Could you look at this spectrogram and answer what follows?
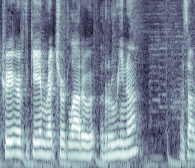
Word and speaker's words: La Ruina: The creator of the game, Richard La Ruina. Is that right, Sam? Did I pronounce it correctly?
